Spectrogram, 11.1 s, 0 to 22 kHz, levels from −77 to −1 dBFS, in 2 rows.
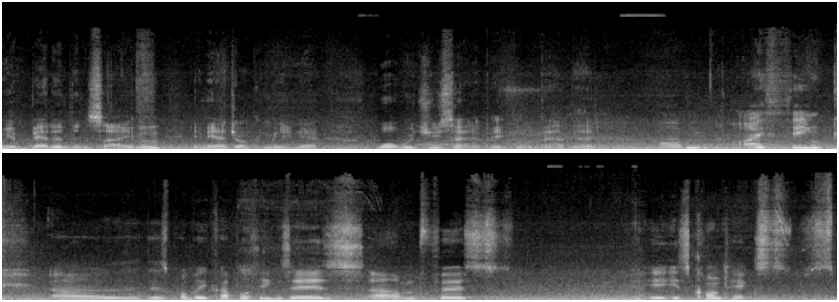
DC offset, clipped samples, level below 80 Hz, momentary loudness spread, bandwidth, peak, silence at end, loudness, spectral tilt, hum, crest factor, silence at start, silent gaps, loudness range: under 0.1%; under 0.1%; -38 dBFS; 8 LU; over 20 kHz; -4 dBFS; 0 s; -21 LUFS; -4.5 dB/octave; none; 18 dB; 0 s; none; 5 LU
